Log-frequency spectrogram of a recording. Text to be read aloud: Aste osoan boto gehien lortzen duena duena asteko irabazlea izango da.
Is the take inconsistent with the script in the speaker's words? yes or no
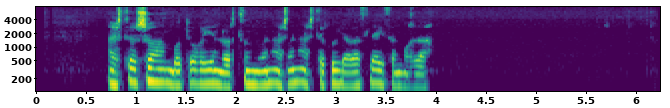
no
